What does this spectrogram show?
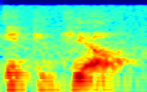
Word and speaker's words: étudiant: Je suis étudiant. You don't pronounce the T.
